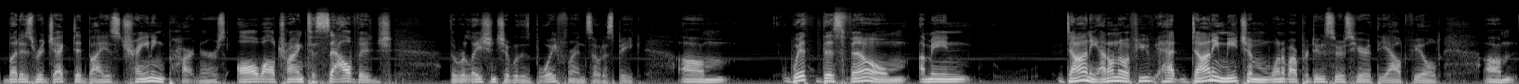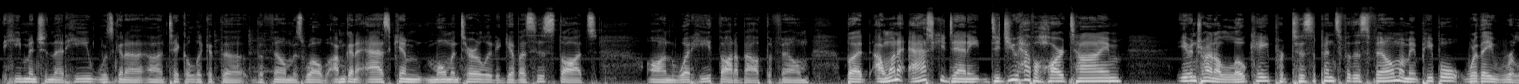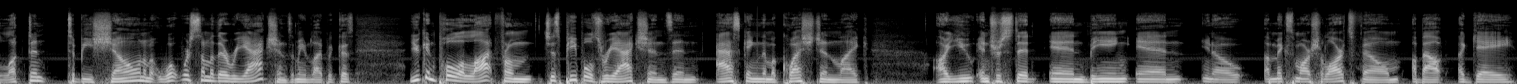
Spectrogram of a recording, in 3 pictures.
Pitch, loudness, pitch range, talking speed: 115 Hz, -19 LUFS, 105-135 Hz, 200 wpm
